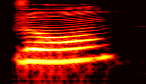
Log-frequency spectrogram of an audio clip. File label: "rong2", pinyin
